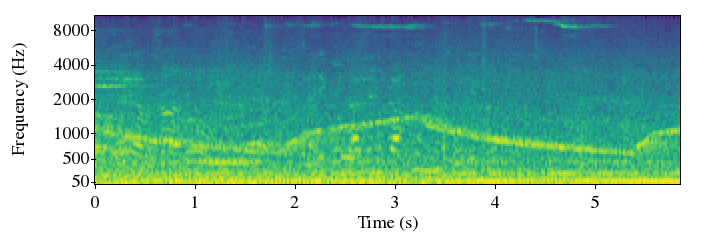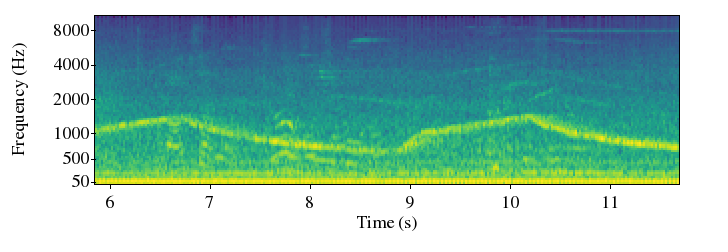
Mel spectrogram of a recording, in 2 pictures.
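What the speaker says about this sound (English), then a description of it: "We are hearing sirens" A fire truck siren wails, rising and falling in long, repeated sweeps, loud and steady over a constant low engine rumble from traffic nearby on Boracay Island, Philippines.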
